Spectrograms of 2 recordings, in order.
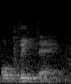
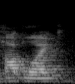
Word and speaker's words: hoplite: the Classical period and the Greek op or we might pronounce it hoplight to save ourselves from trying to speak ancient Greek which we don't actually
